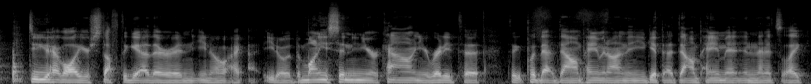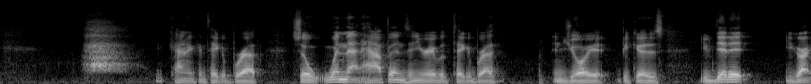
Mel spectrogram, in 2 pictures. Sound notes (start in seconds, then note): 8.9 sighs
